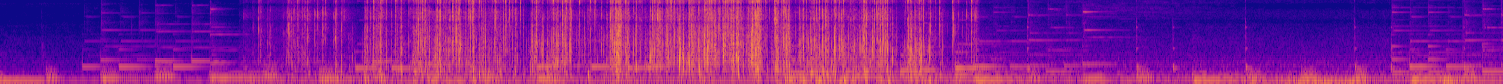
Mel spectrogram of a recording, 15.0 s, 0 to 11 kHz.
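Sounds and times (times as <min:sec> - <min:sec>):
soft music with chime-like notes: 0:00.8 - 0:06.0, 0:09.8 - 0:12.0, 0:13.9 - 0:15.0
packaging crinkling: 0:02.5 - 0:09.8.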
